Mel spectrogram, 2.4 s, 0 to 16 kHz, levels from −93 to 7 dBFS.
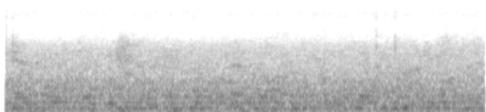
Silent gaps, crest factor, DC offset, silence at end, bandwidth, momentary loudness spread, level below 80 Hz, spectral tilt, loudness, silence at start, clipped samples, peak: none; 14 dB; under 0.1%; 0 s; 11.5 kHz; 1 LU; -56 dBFS; -8 dB/octave; -45 LUFS; 0.05 s; under 0.1%; -30 dBFS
